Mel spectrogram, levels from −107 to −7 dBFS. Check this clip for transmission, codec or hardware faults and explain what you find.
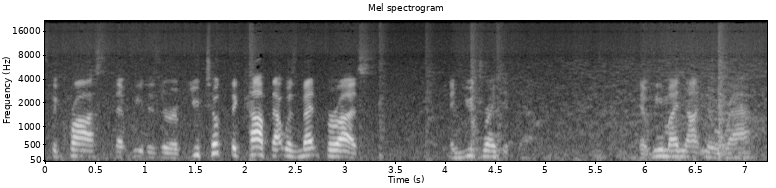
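Two faults are audible, both from a noise suppressor. The room noise itself sits about 13 dB below the speech and belongs to the recording.

Noise suppressor artifacts run through the whole clip. The suppressor judges which frequency bands hold steady noise and pulls them down, frame by frame, by about 16 dB. It cannot remove noise that shares bands with the voice. So the background drops away in the gaps between words. Then it comes back up underneath each stretch of speech. The result is an audible pumping of the noise floor.

Speech cut by the noise suppressor occurs in three places. The first runs from 0.07 to 3.21 s, with drops of up to about 18 dB. Around a second of audio is affected in total. The second runs from 4.05 to 4.96 s, reaching about 16 dB, over a bit under half a second. The third runs from 6.54 to 7.05 s, reaching about 10 dB, over roughly a tenth of a second. In each case the suppressor mistook quiet parts of the speech for noise. 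It turned them down with the background. Those parts sound swallowed and faint.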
